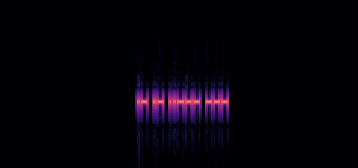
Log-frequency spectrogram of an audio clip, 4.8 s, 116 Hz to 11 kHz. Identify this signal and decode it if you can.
Morse code, heard as a keyed tone, about 46 wpm, 700 Hz. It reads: AA2O
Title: USA Call Signs - 4 Characters - 45wpm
